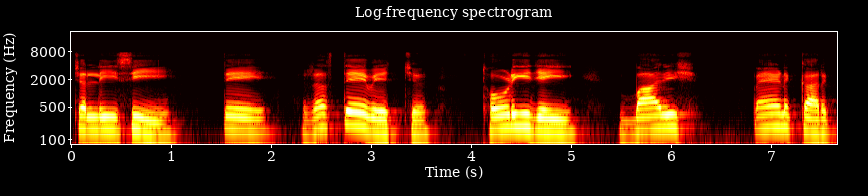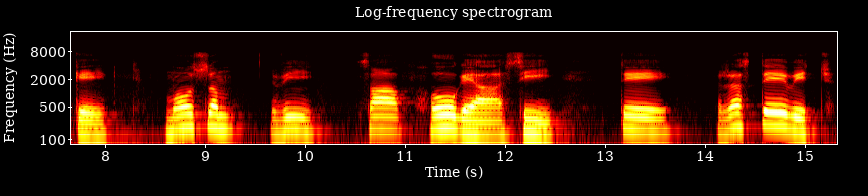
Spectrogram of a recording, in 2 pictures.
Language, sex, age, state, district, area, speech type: Punjabi, male, 18-30, Punjab, Fazilka, rural, spontaneous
